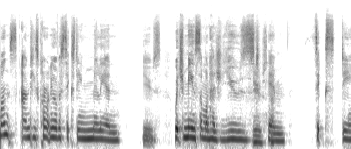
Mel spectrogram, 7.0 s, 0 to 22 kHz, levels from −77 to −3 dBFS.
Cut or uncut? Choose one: uncut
